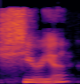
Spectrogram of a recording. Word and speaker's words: Siria: It's spelled S-I-R-I-A, but it's pronounced Syria.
